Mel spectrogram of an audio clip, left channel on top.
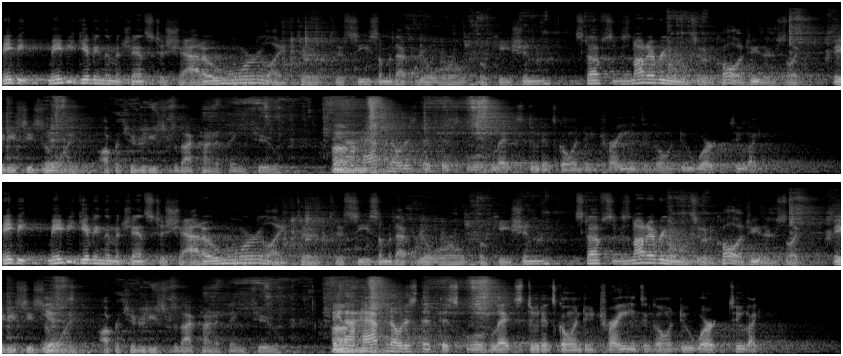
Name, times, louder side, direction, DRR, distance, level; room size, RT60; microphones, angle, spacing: voice 1, 0.0-11.2 11.7-12.0, right 1 dB, 10° right, 5 dB, 0.5 m, -28 dB
sound 1, 2.3-4.9 5.2-6.0 6.4-12.3 12.6-13.3, left 1 dB, 15° left, 2.8 m, -37 dB
voice 2, 11.7-16.0, right 5 dB, 75° right, 10 dB, 0.6 m, -28 dB
22.0 x 20.5 x 2.4 m, 3.0 s
head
